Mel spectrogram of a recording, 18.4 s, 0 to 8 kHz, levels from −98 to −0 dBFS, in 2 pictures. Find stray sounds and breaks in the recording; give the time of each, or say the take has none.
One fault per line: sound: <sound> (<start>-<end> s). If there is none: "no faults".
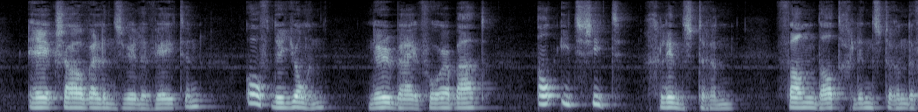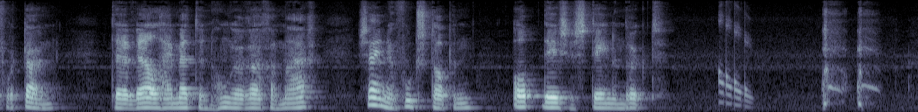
sound: chirp (16.4-16.8 s)
sound: cough (17.4-18.0 s)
